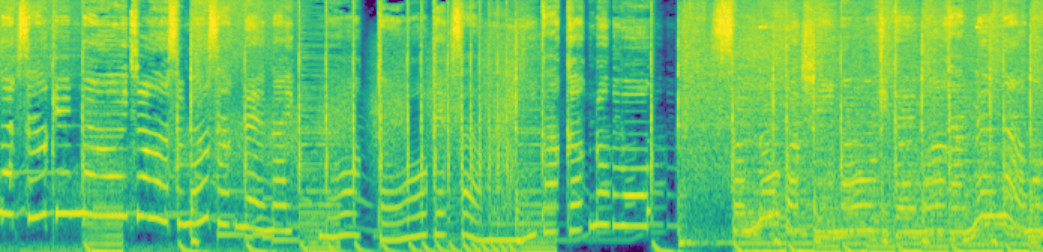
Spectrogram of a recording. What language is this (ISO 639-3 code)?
jpn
